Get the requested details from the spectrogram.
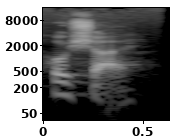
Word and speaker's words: Hushai: Hushai is pronounced Hoshai.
